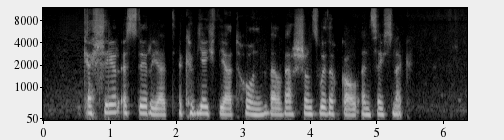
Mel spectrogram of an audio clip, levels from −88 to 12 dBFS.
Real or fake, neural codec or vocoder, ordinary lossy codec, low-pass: fake; autoencoder, 48 kHz, 128 numbers a frame, DAC-VAE, trained on Japanese speech; Opus, 16 kbps; 10.8 kHz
